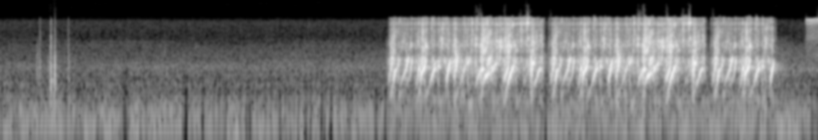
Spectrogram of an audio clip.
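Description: After a few seconds of near-quiet and one faint tick, loud bubbling water churns for about four seconds in dense, gurgling bursts, then stops abruptly.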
